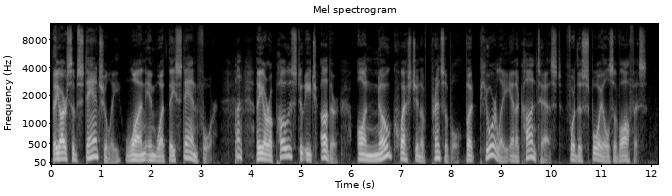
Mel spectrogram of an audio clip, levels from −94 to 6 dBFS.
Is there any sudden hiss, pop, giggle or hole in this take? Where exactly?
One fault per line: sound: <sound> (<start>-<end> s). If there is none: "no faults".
sound: laugh (3.7-3.8 s)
